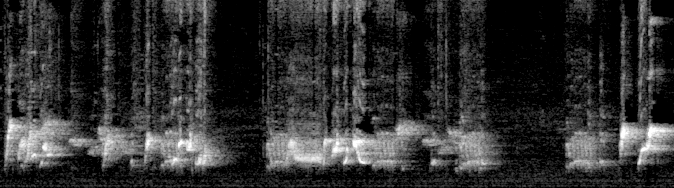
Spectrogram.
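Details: Red-whiskered bulbul, a rare Nam Đông Huế voice line used for voice training: tumbling, slightly harsh warbled phrases in long runs, then a pause and a final bright burst.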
